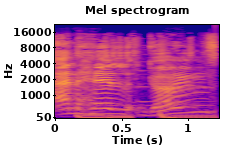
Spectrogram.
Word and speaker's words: Angel Gomes: Now, I've been reading your comments, and apparently it is pronounced Angel Gomes.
